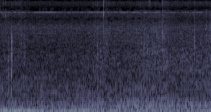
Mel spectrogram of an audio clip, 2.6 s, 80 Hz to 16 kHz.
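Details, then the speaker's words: 2001 Chevy Express van, 4.3 V6 petrol, after replacing the spider fuel injector, ignition coil and distributor, idling about 30 minutes on premium fuel: low, steady even hum with no sputter, shakes or misfire; normal smooth idle, no check engine light. "ain't sputtering no more. Man, that thing is running. Turning like a kid now. No shakes, no nothing. Oh my goodness, it's running, sounding good."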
